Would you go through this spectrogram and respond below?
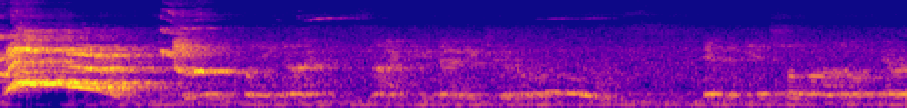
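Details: Three pugs trade wavering, mid-pitched yowls and moans that bend up and down in a speech-like way, as if talking, singing or arguing. A sharp yip opens the sequence, and a low steady hum runs underneath.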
